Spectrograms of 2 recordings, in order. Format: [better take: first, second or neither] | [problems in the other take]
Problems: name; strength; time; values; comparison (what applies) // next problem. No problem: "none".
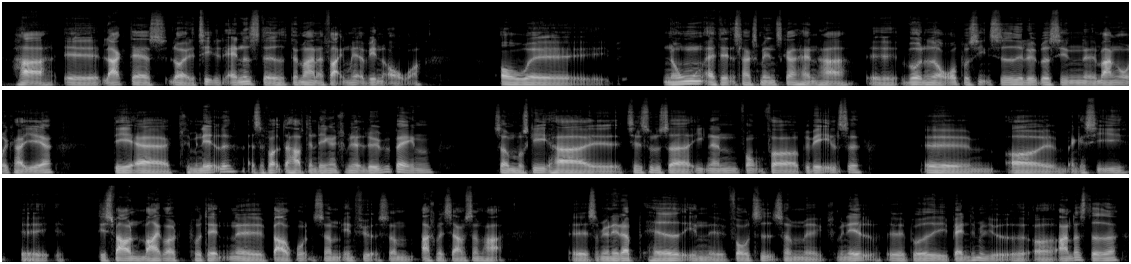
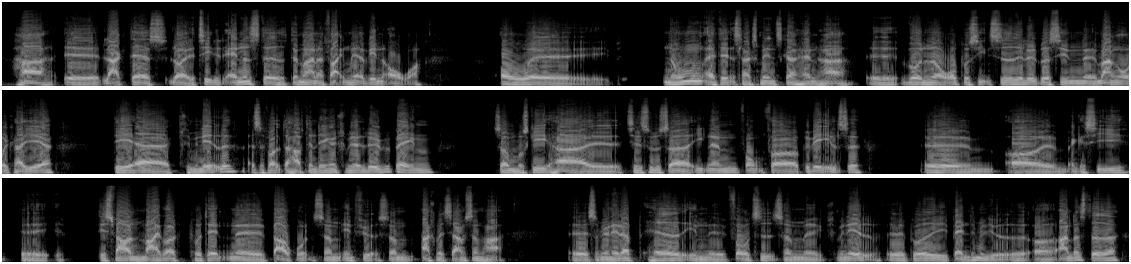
first | distortion; heavy; 10% of the sound clipped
